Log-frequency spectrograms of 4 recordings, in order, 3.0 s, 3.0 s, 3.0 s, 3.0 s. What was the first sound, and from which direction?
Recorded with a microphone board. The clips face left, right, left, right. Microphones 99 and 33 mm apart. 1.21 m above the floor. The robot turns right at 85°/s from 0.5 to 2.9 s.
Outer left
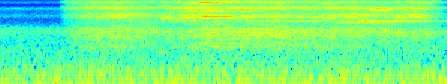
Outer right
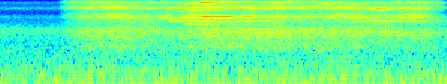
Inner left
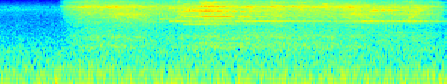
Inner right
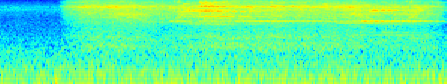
A chime, 120° left.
